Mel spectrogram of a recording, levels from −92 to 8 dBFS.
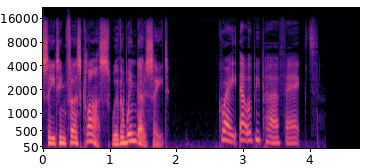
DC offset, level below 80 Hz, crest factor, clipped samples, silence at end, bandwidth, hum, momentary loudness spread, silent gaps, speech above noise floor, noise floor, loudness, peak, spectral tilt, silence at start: under 0.1%; -52 dBFS; 18 dB; under 0.1%; 0.65 s; 16.5 kHz; none; 19 LU; none; 39 dB; -62 dBFS; -22 LUFS; -6 dBFS; -4.5 dB/octave; 0 s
